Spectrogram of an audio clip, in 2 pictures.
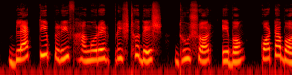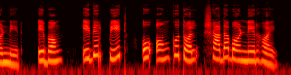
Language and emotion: Bengali, neutral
